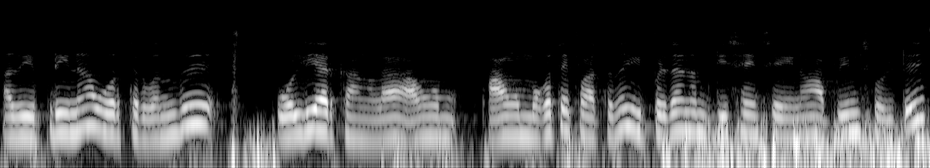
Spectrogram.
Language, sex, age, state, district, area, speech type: Tamil, female, 60+, Tamil Nadu, Krishnagiri, rural, spontaneous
